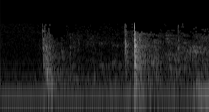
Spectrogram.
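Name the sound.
door being opened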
